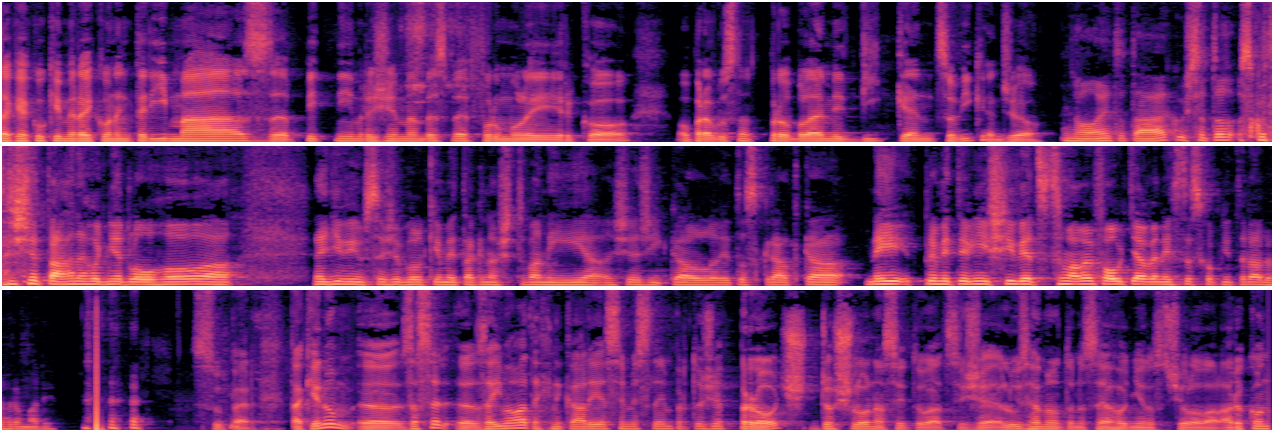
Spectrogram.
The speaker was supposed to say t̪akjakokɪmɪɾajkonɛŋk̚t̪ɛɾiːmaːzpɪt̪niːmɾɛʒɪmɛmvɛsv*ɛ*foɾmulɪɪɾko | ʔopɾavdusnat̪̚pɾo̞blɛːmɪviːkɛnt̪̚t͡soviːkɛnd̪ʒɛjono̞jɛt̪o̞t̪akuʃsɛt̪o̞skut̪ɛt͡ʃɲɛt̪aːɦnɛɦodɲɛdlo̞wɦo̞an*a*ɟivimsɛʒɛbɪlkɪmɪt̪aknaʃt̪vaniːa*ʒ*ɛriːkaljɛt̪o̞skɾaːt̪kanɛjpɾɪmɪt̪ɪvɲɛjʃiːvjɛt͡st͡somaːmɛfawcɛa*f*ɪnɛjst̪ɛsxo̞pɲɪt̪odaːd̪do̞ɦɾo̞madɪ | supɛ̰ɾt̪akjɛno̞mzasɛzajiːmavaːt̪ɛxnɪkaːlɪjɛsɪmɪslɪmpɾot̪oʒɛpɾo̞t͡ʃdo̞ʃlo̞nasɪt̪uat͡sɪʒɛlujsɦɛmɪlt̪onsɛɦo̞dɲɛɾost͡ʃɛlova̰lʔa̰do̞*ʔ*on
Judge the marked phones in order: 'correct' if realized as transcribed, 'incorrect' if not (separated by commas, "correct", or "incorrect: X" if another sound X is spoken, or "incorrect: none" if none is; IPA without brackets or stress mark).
incorrect: ɛː, incorrect: ɛ, correct, incorrect: v, incorrect: k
